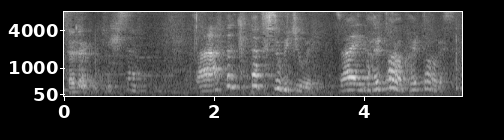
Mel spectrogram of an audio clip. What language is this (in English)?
Arabic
